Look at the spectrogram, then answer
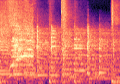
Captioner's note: Buck screams; uptempo rock music continues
